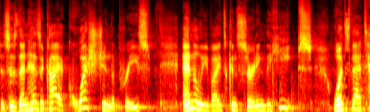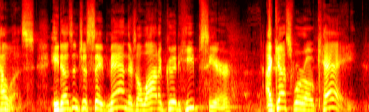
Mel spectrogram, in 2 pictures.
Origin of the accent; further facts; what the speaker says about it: New York, United States; moved away; I'm from New York, so I, I, still have family, so have friends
